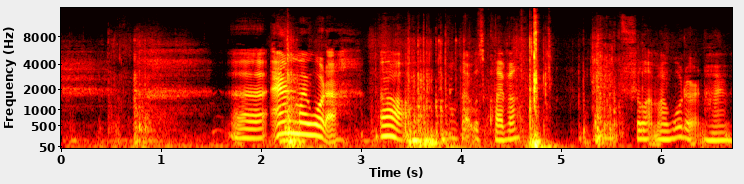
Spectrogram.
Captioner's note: sighs; things clatter in fridge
